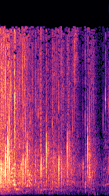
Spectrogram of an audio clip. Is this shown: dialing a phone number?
no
